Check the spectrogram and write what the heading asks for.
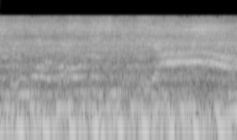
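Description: A three-piece rock band of drums, bass and voice playing live and loud, the drums and bass dense and driving, with a yelled vocal line near the end.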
